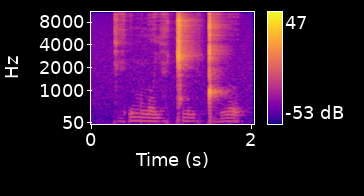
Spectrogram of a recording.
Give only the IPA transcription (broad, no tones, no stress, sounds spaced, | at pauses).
k e̤ ʔ i m ɔ n o j ɛ̤ ǁ i m e̤ ǃ ɛ̤ n ʊ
